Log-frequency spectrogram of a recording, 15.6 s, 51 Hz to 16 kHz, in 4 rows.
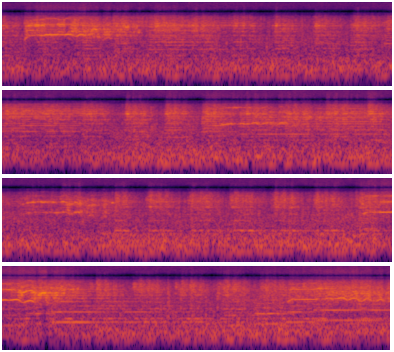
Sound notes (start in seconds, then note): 0.2 tense music; 4.6 horses neighing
